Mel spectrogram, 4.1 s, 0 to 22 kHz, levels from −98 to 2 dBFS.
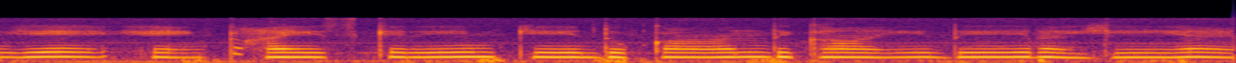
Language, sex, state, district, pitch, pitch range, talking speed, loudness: Hindi, female, Madhya Pradesh, Bhopal, 275 Hz, 270-280 Hz, 130 wpm, -15 LUFS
